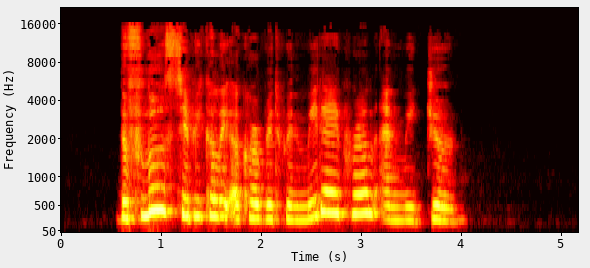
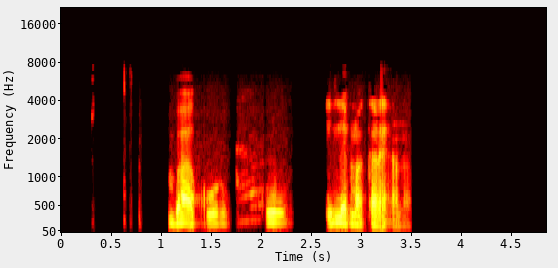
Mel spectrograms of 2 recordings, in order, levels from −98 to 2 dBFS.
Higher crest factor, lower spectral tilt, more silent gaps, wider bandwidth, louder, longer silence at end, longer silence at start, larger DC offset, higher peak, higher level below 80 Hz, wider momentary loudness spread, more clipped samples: second, 16 dB vs 22 dB; second, -4 dB/octave vs -8.5 dB/octave; second, none vs 1.70-1.74 s, 2.33-2.64 s; first, 16 kHz vs 6.8 kHz; first, -16 LUFS vs -20 LUFS; second, 1.25 s vs 1.4 s; second, 0.6 s vs 1.1 s; neither; about the same, -2 dBFS vs 0 dBFS; second, -70 dBFS vs -56 dBFS; second, 13 LU vs 19 LU; neither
